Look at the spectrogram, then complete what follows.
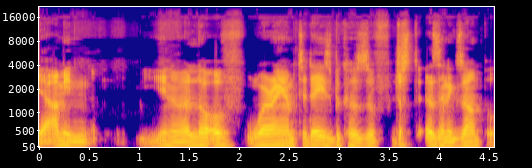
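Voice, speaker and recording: A man with a London accent at a very fast pace, fairly low in pitch and monotone, flat in intonation, over a quiet background. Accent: native British London. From London, England. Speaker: entrepreneur and author. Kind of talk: podcast interview.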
